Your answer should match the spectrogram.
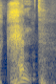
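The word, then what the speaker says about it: Gent: um I was told somebody told me it was Kint okay he was Dutch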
